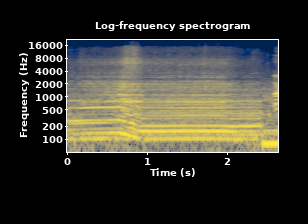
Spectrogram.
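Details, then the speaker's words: Chevrolet Corvette C7 Stingray with hacked-up factory exhaust and a massive exhaust leak, check engine light on, accelerating from a stoplight; very loud raw V8 roar climbing through the gears, painful cabin drone. "the Drone in here legitimately hurts my ears right now I'm at a stoplight I noticed I'm already yelling"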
